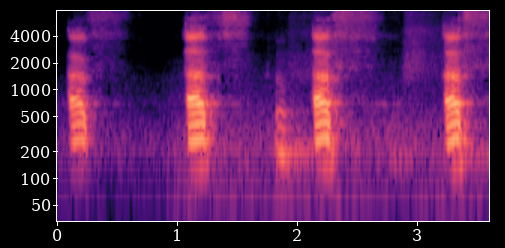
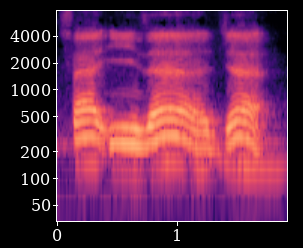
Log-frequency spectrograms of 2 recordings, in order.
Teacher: hujung gigi atas dilekatkan pada perut bibir bawah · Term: huruf fa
